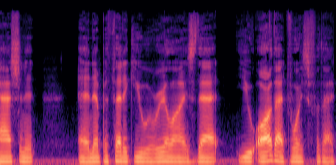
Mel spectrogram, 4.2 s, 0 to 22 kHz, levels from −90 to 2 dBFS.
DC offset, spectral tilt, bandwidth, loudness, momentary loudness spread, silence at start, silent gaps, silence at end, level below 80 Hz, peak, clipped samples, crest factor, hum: under 0.1%; -6.5 dB/octave; 15.5 kHz; -19 LUFS; 9 LU; 0 s; none; 0 s; -44 dBFS; -2 dBFS; under 0.1%; 18 dB; none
